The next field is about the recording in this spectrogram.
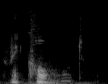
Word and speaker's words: record: Here, for prosody, the word is stressed on the second syllable, record.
